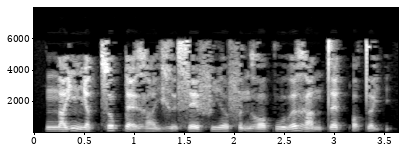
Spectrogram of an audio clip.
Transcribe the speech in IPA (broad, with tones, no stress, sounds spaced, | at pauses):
n a˨˦ j ɲ a˨˩ t̚ s o˦˥ p̚ l ɛ̰˧˨ ɣ a̤˨˩ j ɣ ɨ̰˧˨ s e˨˦ f i̤˨˩ ə̯ f ə̰˧˨ n ɣ ɔ˨˦ k w ṵ˧˥ ə̯ ɣ a˧˩ n t̪ ɛ˦˥ t̚ ʔ ɔ̰˧˨ t̪ ə̰˧˨ j ʔ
